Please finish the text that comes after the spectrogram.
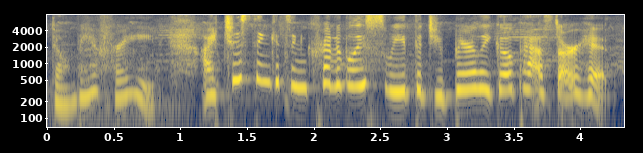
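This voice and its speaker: A bubbly female titan head, voiced by a woman, fussing and gushing over a tiny stranger in an ASMR roleplay. Her voice sits very high and swoops lively through every line. She talks in a prim, doting way. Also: brisk.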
